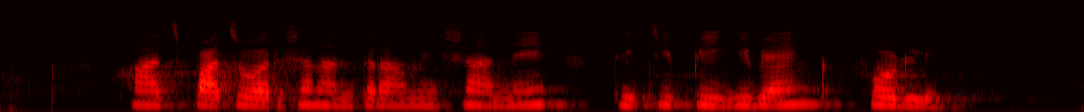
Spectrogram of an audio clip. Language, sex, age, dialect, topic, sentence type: Marathi, female, 18-24, Northern Konkan, banking, statement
